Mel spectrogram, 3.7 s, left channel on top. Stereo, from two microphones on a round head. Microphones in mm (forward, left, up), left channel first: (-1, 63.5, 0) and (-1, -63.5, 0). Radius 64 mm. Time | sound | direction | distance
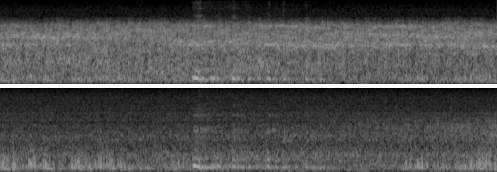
1.4 | a giggle | 45° left (ahead or behind) | 3 m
